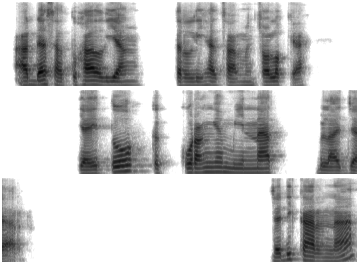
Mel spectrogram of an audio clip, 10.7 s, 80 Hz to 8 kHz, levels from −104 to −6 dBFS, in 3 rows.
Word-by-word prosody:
Ada 135 +2 +6
1 130 - -2
hal 140 -1 +6
yang 130 0 +1 0.4
terlihat 125 0 -3
sangat 120 0 -3
mencolok 130 +1 0
ya. - - -6 1.3
Yaitu 170 +12 +1
ke - - -5 0.2
kurangnya 165 - 0
minat 145 -1 0 0.4
belajar. 115 -1 -3 2.4
Jadi 175 +9 0
karena 130 -7 +2
135 Hz, 85 wpm, -22 LUFS, 125-150 Hz, 2.4 s, Ada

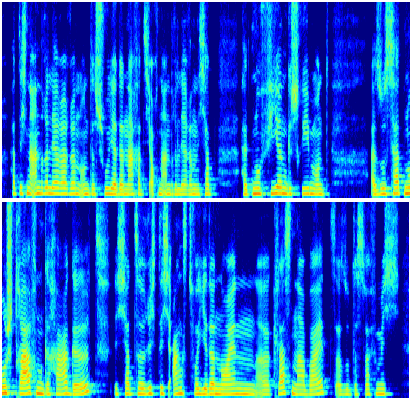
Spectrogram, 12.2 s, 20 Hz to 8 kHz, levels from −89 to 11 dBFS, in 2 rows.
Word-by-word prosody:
hatte 230 +1 -4
ich 245 - -4
'ne 240 - +3
andere 235 +1 +1
Lehrerin 220 -2 0
und 205 0 -2
das 200 -1 -3
Schuljahr 220 -2 +2
danach 195 0 0
hatte 195 - -5
ich - - -4
auch - - -7
'ne 210 - -1
andere 195 -1 -4
Lehrerin. 195 0 -2
Ich 195 +1 -7
habe 200 0 -5 0.4
halt 195 -1 -2
nur 220 0 +6
Vierer 235 +2 +3
geschrieben 220 0 -1
und, 200 0 -3 0.6
also, 195 +3 0
es 210 +2 0
hat 235 0 +2
nur 250 +2 +7
Strafen 240 -2 +4
gehagelt. 210 +7 -1
Ich 205 +1 -5
hatte 215 0 0
richtig 235 -2 -2
Angst 230 +2 0
vor 210 - 0
jeder 210 0 +3
neuen, 200 0 +1
äh, 190 0 -4
Klassenarbeit. 220 -1 -1
Also, 195 0 -6
das 190 0 -7
war 200 - -3
für 200 +1 -7
mich 205 0 -5
210 Hz, 205 wpm, -22 LUFS, 200-230 Hz, 0.6 s, nur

